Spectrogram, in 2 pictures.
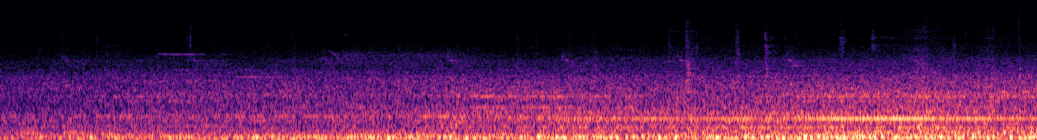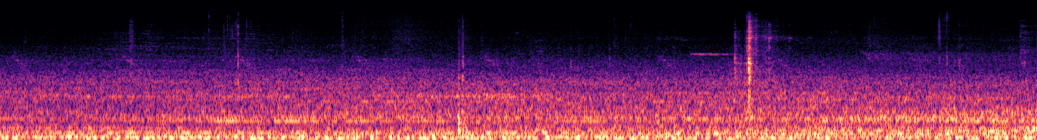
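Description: Steady low vehicle engine rumble, fading in over the first few seconds, with a faint steady hum and one sharp click near the end.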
